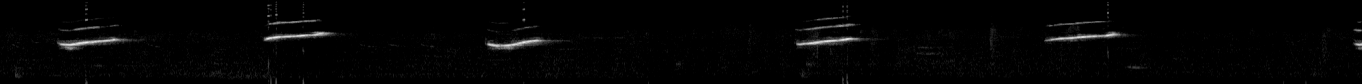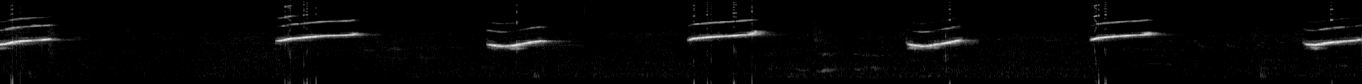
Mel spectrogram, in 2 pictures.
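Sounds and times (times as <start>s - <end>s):
female Oriental magpie-robin whistled notes: 0.6s - 1.4s, 2.6s - 3.4s, 4.9s - 5.6s, 8.0s - 9.4s, 10.4s - 11.4s, 13.6s - 14.4s, 16.4s - 17.4s, 18.5s - 19.3s, 20.5s - 21.3s, 22.7s - 23.4s, 24.5s - 25.3s, 26.7s - 27.2s.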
